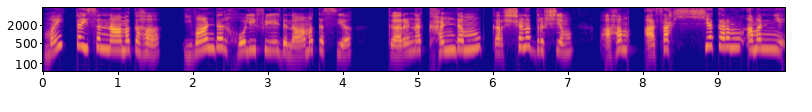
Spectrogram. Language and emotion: Sanskrit, disgusted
